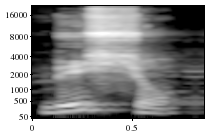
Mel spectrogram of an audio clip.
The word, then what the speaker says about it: বিশ্ব: দুইবার উচ্চারিত হয় যেমন বিশ্ব এখানে বফলা থাকার কারণে আমরা দুইবার উচ্চারণ করব বিশ্ব তারপর বিধান এখানে আমরা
